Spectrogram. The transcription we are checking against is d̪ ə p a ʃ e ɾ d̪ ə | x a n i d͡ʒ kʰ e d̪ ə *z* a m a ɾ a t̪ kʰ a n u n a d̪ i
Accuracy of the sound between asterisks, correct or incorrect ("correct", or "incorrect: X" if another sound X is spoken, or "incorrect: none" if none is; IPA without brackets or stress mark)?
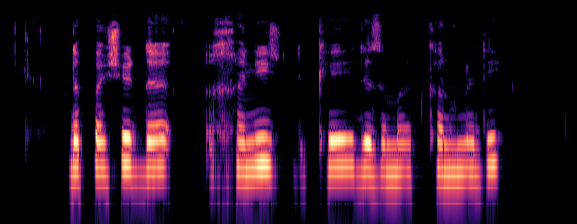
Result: correct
